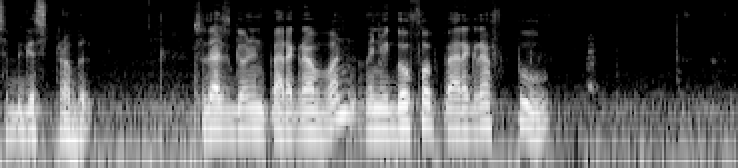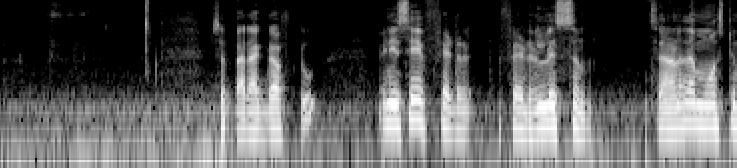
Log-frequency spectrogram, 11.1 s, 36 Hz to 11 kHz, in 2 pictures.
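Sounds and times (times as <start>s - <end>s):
low room hum: 0.0s - 11.0s
stylus scratching on pen tablet: 5.1s - 6.2s.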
